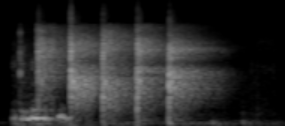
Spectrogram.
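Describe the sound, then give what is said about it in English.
Four or five sharp hand claps in a steady, even rhythm, each with a bright snap and a short ringing tail, starting just after a brief burst of voice. “I think I was short two claps there.”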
